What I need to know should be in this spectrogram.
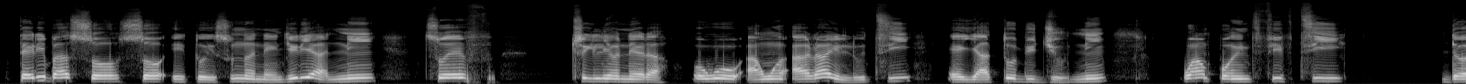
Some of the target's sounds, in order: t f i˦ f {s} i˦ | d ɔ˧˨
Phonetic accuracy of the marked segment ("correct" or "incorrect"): incorrect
